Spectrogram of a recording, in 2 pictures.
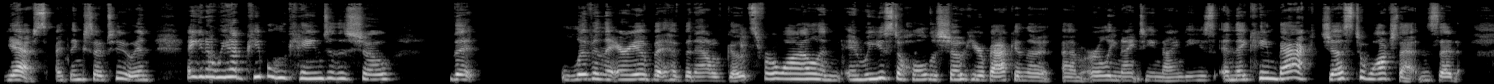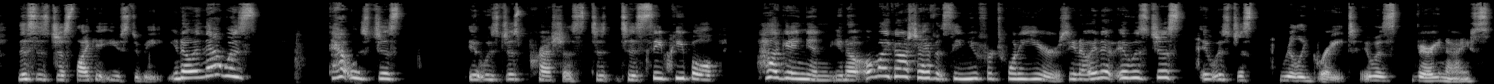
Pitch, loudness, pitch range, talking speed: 245 Hz, -19 LUFS, 205-295 Hz, 220 wpm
